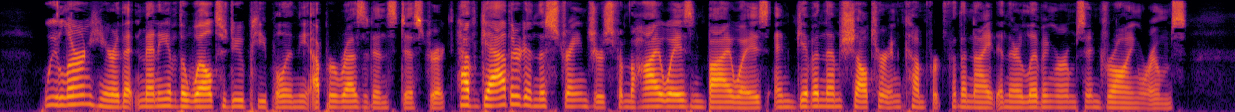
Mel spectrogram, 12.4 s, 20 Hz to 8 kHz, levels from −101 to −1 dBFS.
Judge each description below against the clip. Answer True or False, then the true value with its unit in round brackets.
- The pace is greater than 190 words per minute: True (205 wpm)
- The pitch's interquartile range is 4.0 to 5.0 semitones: False (2.4 semitones)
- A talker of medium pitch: True (155 Hz)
